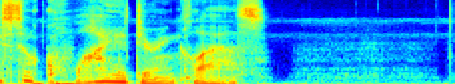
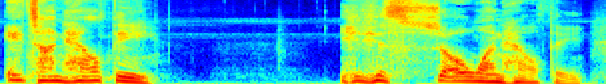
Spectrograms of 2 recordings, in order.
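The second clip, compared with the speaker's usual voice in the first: higher, louder disapproving scold; 10 semitones higher, 7 dB louder than usual. Acted. Friend nagging about unhealthy soda, disapproving. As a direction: nag her about the drink.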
